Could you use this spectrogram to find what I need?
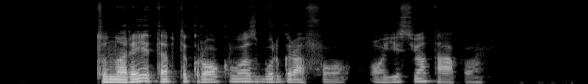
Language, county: Lithuanian, Kaunas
